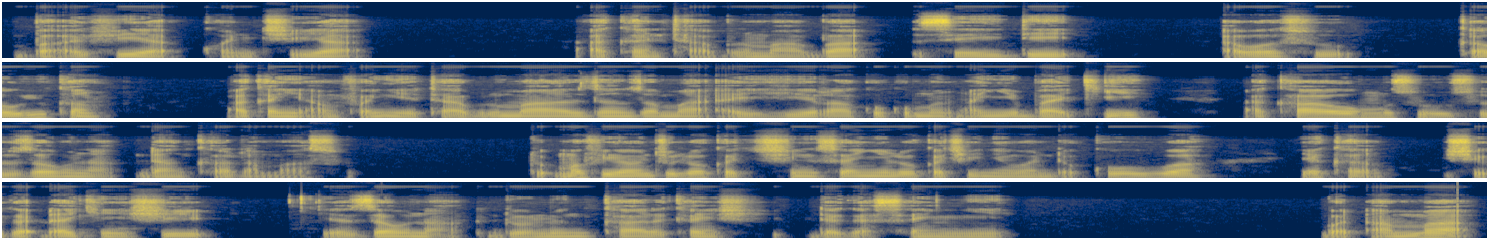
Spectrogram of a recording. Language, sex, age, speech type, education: Hausa, male, 15-29, spontaneous, tertiary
